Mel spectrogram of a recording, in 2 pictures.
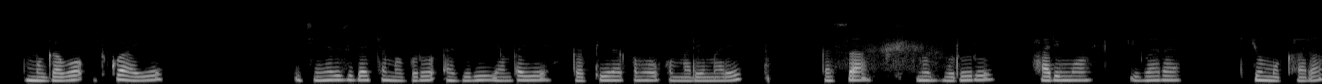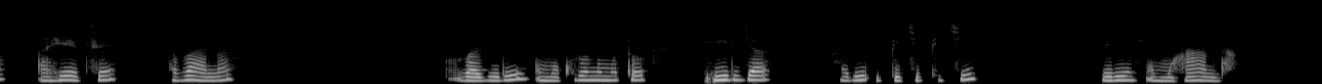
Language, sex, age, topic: Kinyarwanda, female, 18-24, government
